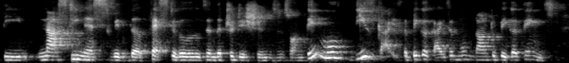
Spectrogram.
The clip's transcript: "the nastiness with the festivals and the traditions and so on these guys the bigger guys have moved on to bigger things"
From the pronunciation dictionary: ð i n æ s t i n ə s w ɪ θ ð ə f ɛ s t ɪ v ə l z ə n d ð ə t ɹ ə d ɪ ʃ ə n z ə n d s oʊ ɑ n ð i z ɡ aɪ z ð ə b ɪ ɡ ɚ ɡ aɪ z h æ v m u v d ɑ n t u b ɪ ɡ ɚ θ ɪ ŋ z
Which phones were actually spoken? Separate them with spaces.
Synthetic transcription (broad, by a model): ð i n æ s t i n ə s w ɪ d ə f ɛ s t ɪ v ə l z ə n d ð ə t ɹ ə d ɪ ʃ ə n z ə n s oʊ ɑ n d i z ɡ aɪ z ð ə b ɪ ɡ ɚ ɡ aɪ z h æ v m u v d ɑ n t u b ɪ ɡ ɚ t ɪ ŋ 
